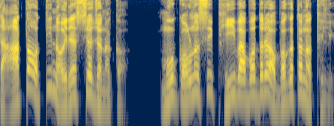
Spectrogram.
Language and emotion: Odia, disgusted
